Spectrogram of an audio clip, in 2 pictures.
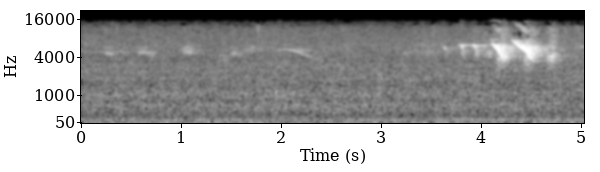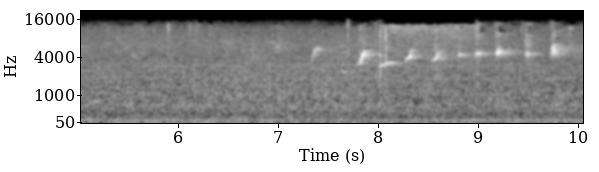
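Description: Short high bird chirps, a brief cluster about four seconds in and a quick run of chirps near the end, over a steady low rumble.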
